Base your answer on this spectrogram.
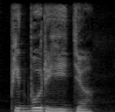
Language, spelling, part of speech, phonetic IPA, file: Ukrainian, підборіддя, noun, [pʲidboˈrʲidʲːɐ], Uk-підборіддя.ogg
- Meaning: chin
